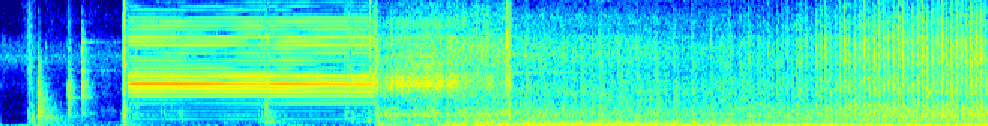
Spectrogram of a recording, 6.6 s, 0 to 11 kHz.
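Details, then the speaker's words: ~2006 JCB 180T mono-boom compact track loader diesel idling rough with an uneven, lopsided beat after a high whistle at start; cracking one injector line made no difference while the other three made it run worse, so that cylinder gets fuel but isn't burning it. "that just told us that that cylinder has a problem with it because I cracked the injector and it didn't make any difference no different sound but all three of these other injectors cracking those made it run a lot worse"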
